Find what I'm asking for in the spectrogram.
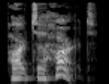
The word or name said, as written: heart-to-heart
